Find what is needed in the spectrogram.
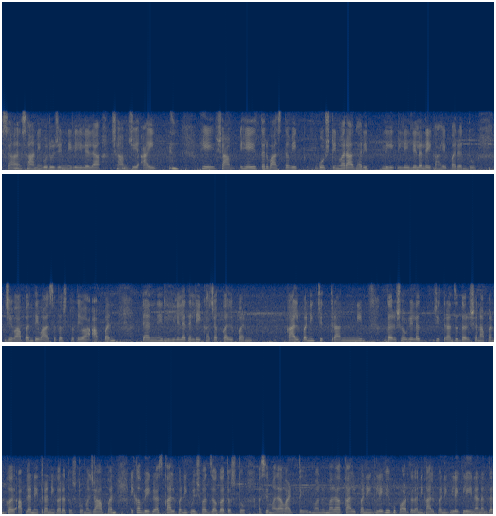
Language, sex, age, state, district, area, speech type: Marathi, female, 18-30, Maharashtra, Sindhudurg, rural, spontaneous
